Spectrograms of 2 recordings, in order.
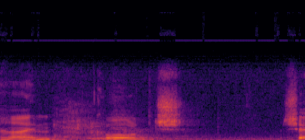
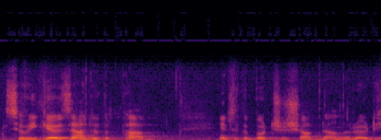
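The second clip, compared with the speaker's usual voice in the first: ordinary talk, nothing marked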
